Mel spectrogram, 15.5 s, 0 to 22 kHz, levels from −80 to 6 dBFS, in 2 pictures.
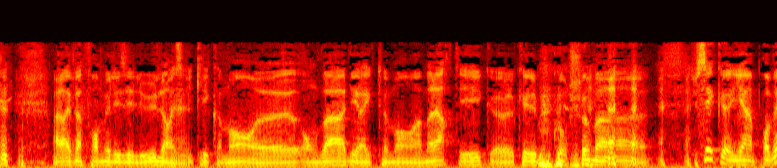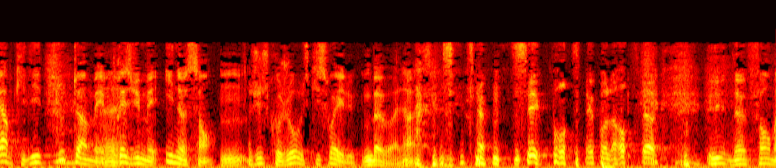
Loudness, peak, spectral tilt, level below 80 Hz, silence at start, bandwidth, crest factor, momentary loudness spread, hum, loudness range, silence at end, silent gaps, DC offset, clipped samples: -17 LUFS; -2 dBFS; -5 dB/octave; -30 dBFS; 0 s; 8 kHz; 16 dB; 5 LU; none; 2 LU; 0 s; none; 2%; under 0.1%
